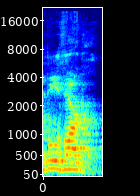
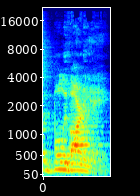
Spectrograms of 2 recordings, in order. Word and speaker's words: Boulevardier: and it's called the Boulevardier or the Boulevardier, depending on how you pronounce it. I like the French pronunciation, so it's Boulevardier.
